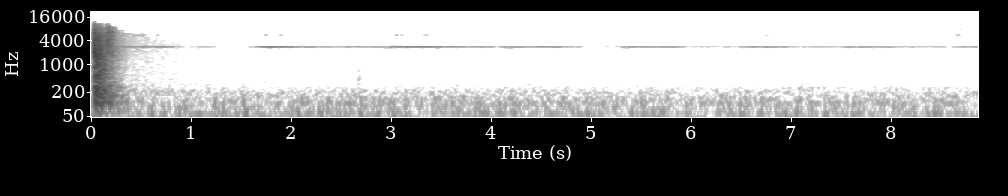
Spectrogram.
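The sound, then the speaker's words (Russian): A door slams shut once at the very start with a single loud, sharp bang. Near-silence follows, with only a faint steady high whine and low rumble. “Граф захлопывает дверь за Камышевым.”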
